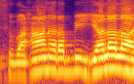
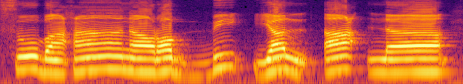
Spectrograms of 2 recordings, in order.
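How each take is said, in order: First: The ending is squeezed into a short 'yala'. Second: The ending is said fully as 'yal aala'. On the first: The speaker calls it wrong. "सुबहान रब्बी यला नहीं पढ़ना" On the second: The speaker calls it right. "बल्कि क्या है"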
